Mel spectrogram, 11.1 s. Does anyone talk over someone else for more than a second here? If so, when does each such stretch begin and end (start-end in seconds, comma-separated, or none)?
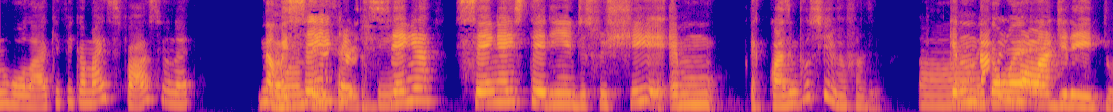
2.7-4.1, 9.4-10.6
